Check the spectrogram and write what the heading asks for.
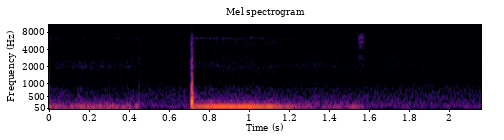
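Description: A single sharp click about two-thirds of a second in, then a brief low hum lasting about half a second, with gaps of dead digital silence on either side: video-call microphone audio cutting in and out between speakers.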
